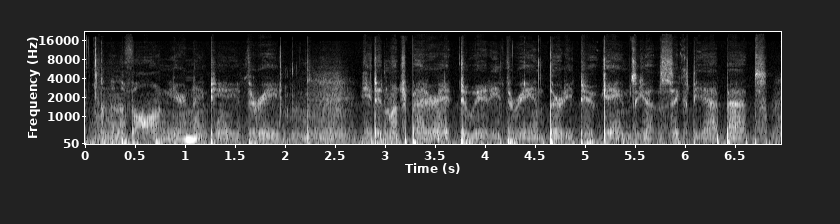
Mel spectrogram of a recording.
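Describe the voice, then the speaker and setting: A man whispering at a fairly quick pace amid noticeable background noise. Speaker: ASMR creator and baseball fan. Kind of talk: casual talk to camera, ASMR. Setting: home recording, lo-fi. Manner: whispered, soft-spoken.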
